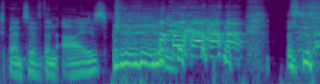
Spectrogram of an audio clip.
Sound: all laughing

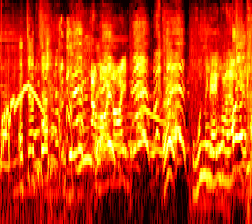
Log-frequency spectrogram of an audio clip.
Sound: cries

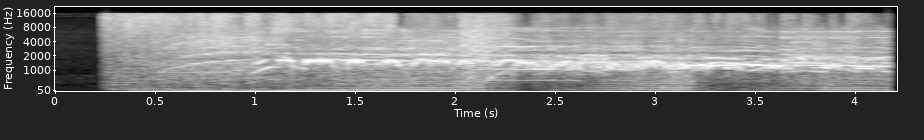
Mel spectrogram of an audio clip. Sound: Mikey screams

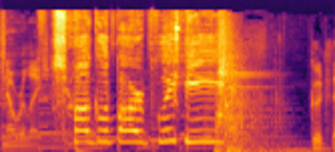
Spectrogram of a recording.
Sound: metallic clang

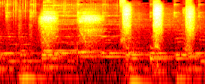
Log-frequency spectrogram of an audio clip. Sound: sniffing

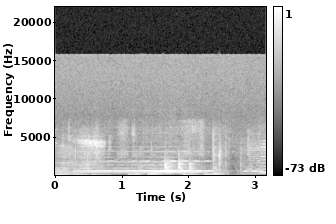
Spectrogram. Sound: knocking on door

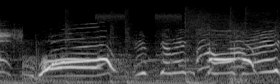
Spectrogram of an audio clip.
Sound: girls screaming

